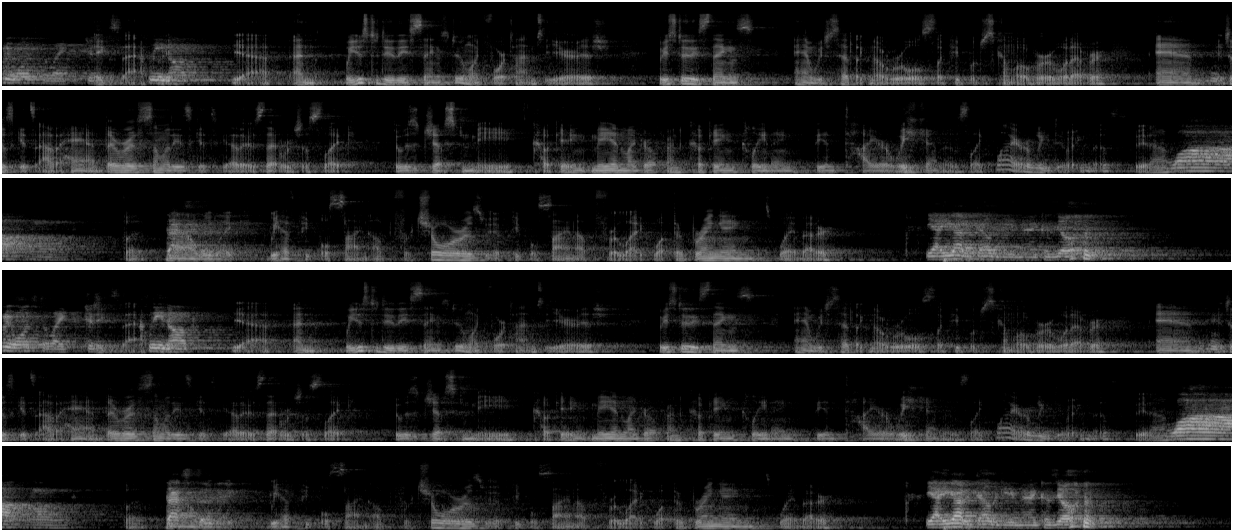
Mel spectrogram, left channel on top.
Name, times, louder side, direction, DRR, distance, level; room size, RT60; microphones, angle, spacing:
voice 1, 0.0-1.0 1.5-1.9 12.0-12.2 23.9-25.3 26.2-26.9 33.6-35.5, right 3 dB, 55° right, 6 dB, 0.5 m, -30 dB
voice 2, 0.9-1.8 2.3-7.5 7.9-15.8 16.2-24.0 25.8-32.9, left 2 dB, 20° left, 8 dB, 0.4 m, -37 dB
15.5 x 10.0 x 6.8 m, 2.3 s
head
